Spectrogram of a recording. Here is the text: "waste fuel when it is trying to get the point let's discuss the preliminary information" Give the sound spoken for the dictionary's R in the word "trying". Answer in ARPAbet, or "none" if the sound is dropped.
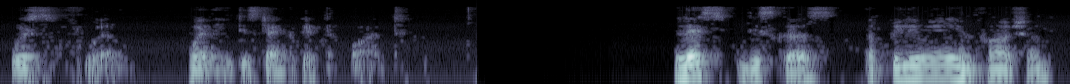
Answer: none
